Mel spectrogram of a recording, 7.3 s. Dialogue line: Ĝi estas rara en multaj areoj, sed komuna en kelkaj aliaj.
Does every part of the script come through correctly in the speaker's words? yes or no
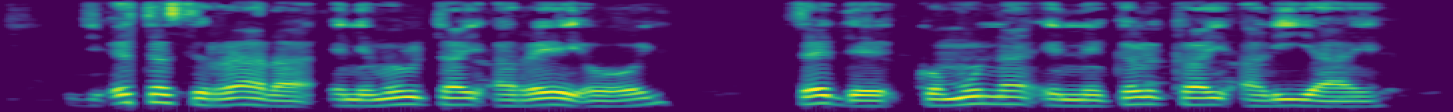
yes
